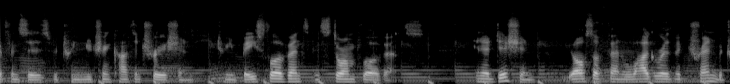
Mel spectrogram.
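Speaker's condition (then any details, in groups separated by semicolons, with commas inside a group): No condition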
